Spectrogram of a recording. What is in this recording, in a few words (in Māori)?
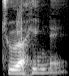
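"tuahine", Maori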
